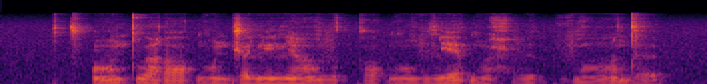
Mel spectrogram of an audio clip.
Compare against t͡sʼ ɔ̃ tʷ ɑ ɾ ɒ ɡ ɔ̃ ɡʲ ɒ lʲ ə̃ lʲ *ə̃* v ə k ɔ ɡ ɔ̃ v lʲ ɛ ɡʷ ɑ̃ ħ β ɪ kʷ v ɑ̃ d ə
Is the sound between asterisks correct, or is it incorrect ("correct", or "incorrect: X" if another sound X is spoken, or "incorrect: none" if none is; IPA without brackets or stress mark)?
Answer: incorrect: ɑ̃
